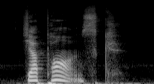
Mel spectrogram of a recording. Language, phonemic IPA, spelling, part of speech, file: Swedish, /jaˈpɑːnsk/, japansk, adjective, Sv-japansk.ogg
- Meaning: Japanese (of, from, or pertaining to Japan)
